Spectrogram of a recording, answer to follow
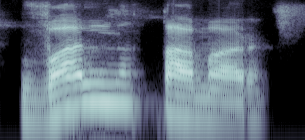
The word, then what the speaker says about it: والقمر: نہیں پڑھا جائے گا, حرف لام پڑھا جائے گا, حرف لام تلفظ کیا جائے گا. والقمر, والقمر کے اندر حرف قاف حروف قمری ہے, اور اس سے پہلے الف لام آپ کے جو آیا ہے اس کے اندر الف نہیں پڑھا جائے گا.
